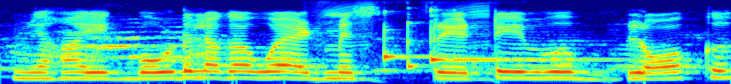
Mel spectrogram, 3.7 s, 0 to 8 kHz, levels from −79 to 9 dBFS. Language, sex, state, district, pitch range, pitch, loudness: Hindi, female, Chandigarh, Chandigarh, 210-245 Hz, 225 Hz, -13 LUFS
